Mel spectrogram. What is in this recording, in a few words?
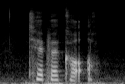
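"typical", American English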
